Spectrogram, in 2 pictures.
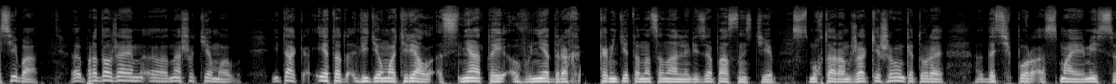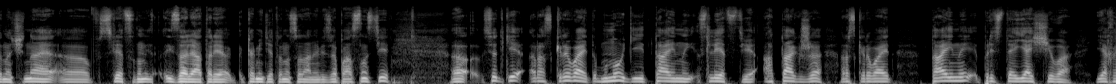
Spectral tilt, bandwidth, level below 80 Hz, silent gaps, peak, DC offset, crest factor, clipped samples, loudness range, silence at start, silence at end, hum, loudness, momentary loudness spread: -6 dB/octave; 16 kHz; -44 dBFS; none; -2 dBFS; under 0.1%; 18 dB; under 0.1%; 6 LU; 0 s; 0 s; none; -20 LUFS; 10 LU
